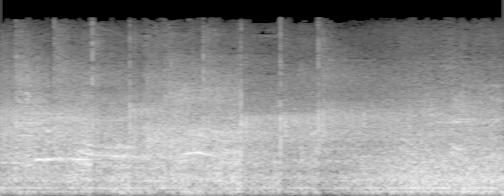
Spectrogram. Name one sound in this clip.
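Men talk and call out in a large echoing gym.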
